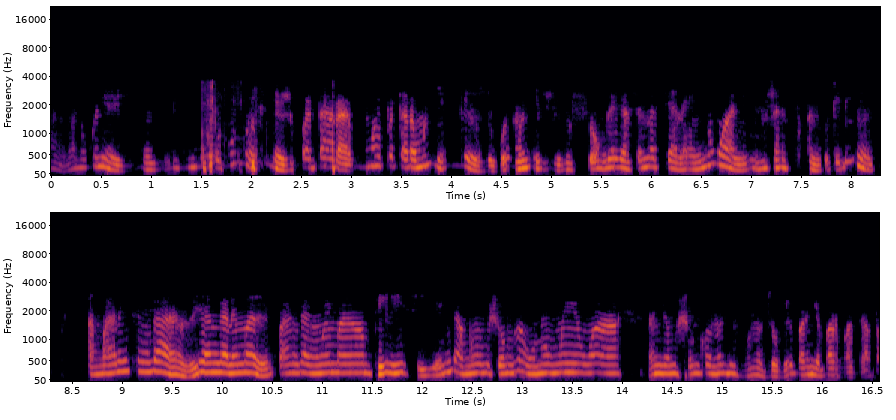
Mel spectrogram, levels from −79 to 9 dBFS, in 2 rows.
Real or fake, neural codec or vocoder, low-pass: real; none; 3.6 kHz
